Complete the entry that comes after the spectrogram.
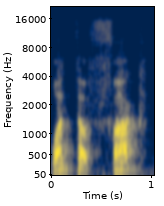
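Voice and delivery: very loud, full-force, blurted exclamation. Recounting what a character exclaims on seeing this, very loud exclamation. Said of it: "She very loudly says".

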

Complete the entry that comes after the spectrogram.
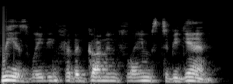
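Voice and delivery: ordinary delivery

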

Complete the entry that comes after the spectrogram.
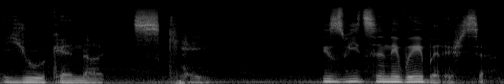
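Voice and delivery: low, grave, serious, solemn rat voice. Speaker reading a game rat's line aloud: serious rat voice. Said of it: "Пацюк так серйозно говорить таким голосом".

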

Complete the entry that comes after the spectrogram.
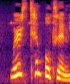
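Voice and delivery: insistent, demanding, high-pitched. In his pen, seeing people approach and needing to act quickly, demanding. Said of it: "he demanded".

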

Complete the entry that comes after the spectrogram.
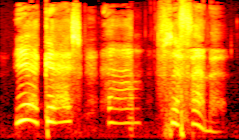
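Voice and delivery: very high, loud, slow, drawn-out character voice. Acting out a made-up character for a friend: Cartman voice. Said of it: "That was Cartman".

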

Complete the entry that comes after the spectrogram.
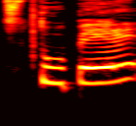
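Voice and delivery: very loud yell. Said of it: "yelling at me, and she's like".

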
